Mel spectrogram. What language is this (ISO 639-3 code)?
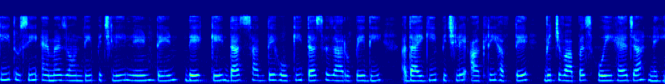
pan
